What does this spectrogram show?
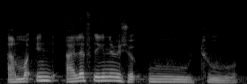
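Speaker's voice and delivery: usual speaking voice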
